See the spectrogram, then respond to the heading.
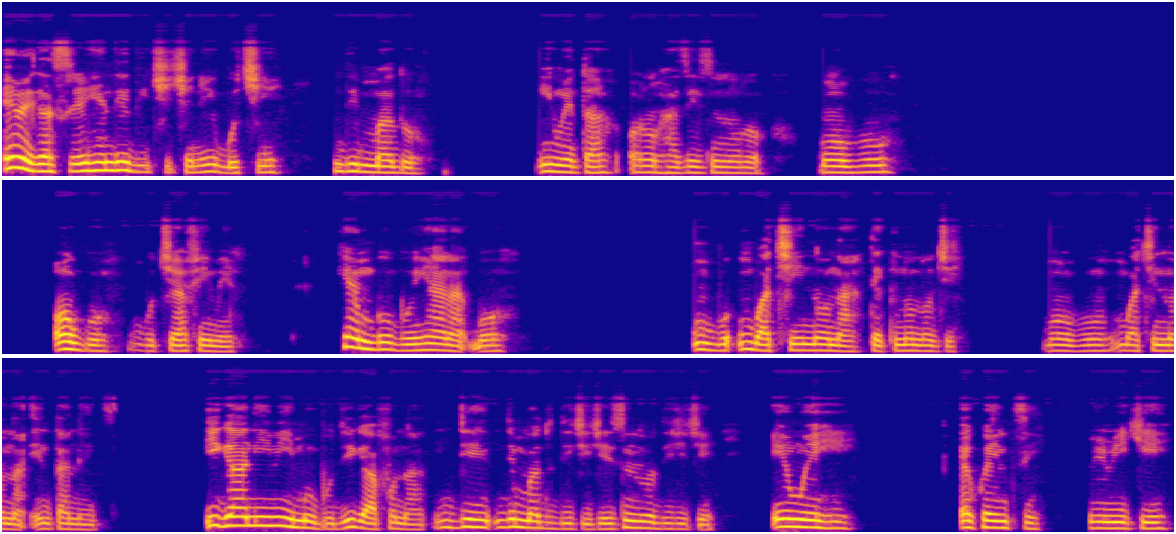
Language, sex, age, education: Igbo, female, 15-29, tertiary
